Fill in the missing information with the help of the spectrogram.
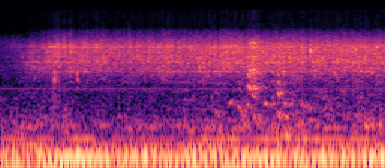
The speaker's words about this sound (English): While upstairs, we hear the sound of the shower.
